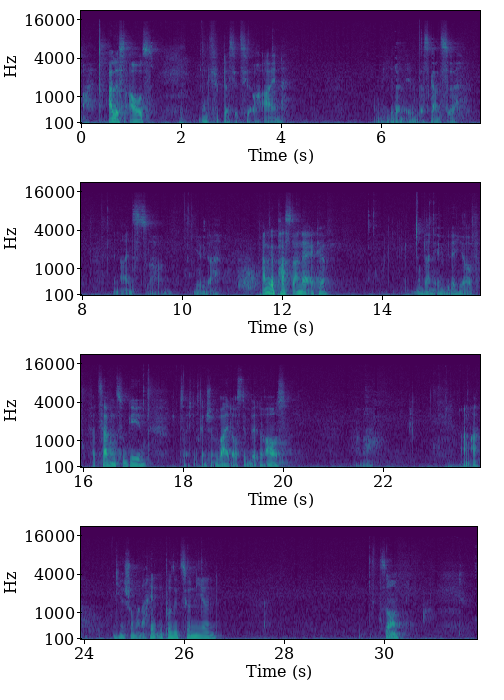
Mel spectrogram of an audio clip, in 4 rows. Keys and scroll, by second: 6.6 alt+scroll up 1, 23.7 alt+scroll up 1, 30.1 alt+scroll down 1.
